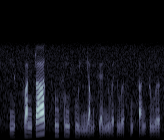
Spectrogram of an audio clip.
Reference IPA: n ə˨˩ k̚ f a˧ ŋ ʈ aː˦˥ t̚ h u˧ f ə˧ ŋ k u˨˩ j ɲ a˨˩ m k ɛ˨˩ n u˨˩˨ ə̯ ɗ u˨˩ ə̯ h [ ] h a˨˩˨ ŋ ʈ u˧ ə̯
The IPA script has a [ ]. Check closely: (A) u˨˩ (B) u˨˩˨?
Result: A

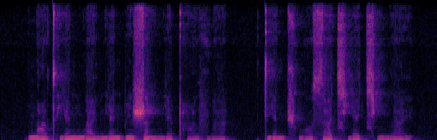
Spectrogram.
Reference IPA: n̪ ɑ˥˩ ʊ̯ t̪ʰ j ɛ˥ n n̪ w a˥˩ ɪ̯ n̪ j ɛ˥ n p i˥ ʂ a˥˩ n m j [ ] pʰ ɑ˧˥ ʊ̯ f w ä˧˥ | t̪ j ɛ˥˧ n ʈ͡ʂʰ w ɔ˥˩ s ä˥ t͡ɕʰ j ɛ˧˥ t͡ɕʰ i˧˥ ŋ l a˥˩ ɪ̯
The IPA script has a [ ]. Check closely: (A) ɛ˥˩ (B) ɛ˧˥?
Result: B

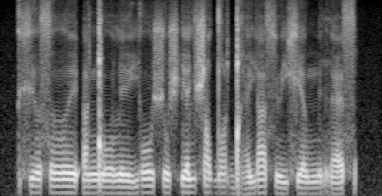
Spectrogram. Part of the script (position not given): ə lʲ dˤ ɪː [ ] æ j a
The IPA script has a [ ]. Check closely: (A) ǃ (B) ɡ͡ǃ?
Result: B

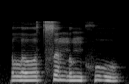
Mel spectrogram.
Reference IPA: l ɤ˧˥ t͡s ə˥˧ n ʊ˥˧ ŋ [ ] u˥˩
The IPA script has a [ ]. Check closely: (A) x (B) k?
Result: A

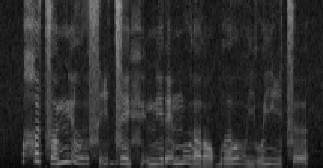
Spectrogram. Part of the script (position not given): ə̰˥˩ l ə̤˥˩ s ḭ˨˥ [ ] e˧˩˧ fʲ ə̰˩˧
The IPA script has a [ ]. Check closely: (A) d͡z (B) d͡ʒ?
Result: A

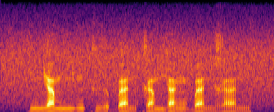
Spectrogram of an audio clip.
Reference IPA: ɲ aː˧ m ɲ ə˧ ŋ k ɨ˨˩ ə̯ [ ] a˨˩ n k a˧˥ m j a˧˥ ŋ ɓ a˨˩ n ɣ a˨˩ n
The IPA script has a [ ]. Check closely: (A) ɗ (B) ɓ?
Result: B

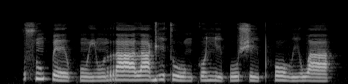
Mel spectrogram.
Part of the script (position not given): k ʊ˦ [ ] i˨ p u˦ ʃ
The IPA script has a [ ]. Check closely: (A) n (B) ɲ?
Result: B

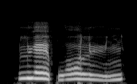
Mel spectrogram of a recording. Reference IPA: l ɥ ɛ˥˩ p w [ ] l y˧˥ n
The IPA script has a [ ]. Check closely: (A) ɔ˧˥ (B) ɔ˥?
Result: B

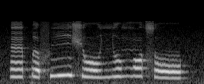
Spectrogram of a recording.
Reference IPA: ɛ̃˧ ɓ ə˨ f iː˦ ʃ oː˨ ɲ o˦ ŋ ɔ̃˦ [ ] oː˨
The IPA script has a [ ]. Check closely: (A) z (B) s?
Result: B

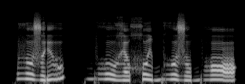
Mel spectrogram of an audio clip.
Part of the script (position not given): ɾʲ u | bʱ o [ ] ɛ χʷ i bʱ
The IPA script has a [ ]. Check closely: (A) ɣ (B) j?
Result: A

